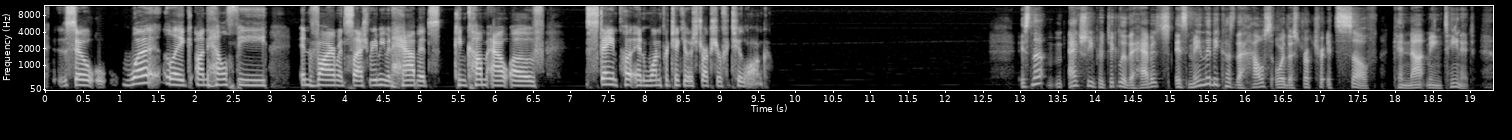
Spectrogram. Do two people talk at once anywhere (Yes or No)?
No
